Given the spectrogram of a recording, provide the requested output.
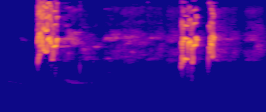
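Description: Fischer's lovebird gives three harsh, shrill shrieks, one alone and then two close together, with soft high twittering chatter between them.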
